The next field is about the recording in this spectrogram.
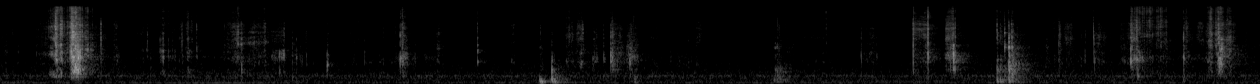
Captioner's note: tearing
